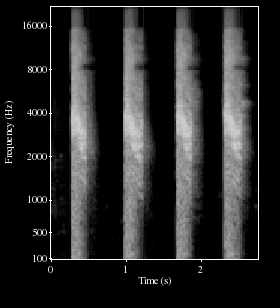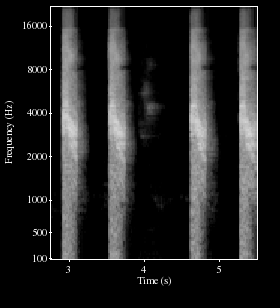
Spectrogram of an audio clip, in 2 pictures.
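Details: Long-tailed shrike recording for training a bird that has stopped singing: eight loud, grating, rasping notes, each about a third of a second, repeated steadily roughly every 0.65 seconds with one longer gap.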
